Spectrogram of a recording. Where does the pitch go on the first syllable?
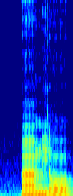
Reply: high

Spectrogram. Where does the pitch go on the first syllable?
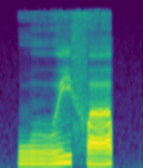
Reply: rising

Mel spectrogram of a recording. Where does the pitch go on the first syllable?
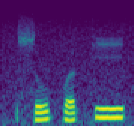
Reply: rising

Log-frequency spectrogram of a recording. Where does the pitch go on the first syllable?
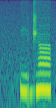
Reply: low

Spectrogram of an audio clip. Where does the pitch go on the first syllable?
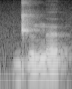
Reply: low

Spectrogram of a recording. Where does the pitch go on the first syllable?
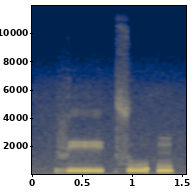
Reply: low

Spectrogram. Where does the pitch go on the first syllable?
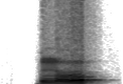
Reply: rising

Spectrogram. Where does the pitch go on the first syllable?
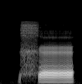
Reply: low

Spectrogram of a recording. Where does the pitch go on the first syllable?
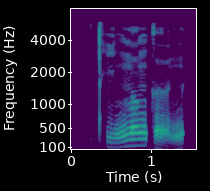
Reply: rising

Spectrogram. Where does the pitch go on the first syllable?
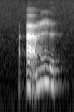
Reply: rising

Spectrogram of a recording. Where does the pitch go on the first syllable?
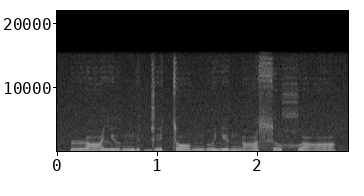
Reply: low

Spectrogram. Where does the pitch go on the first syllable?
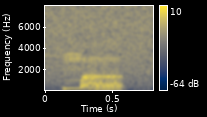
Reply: low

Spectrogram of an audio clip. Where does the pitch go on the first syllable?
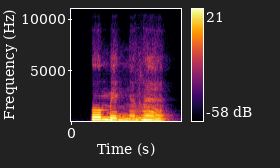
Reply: high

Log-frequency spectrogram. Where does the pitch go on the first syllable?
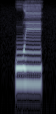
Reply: high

